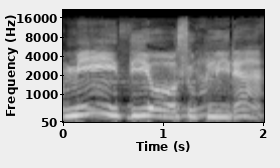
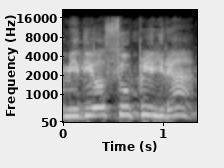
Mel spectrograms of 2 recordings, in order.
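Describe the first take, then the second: First: The stress falls on the word mi. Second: The stress falls on the word suplirá. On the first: The promise is personal to the speaker. "Lo hace personal, mi Dios" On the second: The provision is a certain promise. "Y es una promesa, ... la palabra suplirá"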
